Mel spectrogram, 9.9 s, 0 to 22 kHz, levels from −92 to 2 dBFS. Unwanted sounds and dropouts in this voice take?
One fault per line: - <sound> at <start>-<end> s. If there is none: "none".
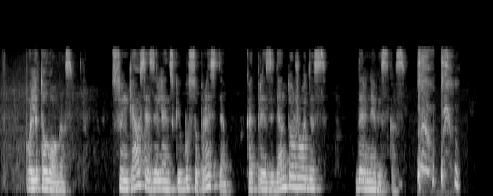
- cough at 8.3-9.2 s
